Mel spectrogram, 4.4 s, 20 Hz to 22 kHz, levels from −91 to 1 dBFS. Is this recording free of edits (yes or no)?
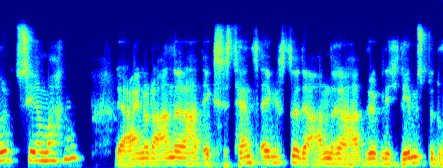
no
